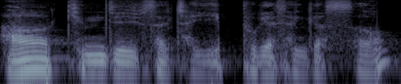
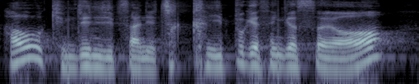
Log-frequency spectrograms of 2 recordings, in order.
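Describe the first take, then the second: First: It is said on a low, flat pitch. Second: It is said on a high, bright pitch.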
